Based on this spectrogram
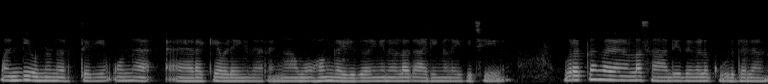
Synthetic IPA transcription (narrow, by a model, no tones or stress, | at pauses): ʋɐɳɖio̞nːɨnirt̪ːɐkijumʔo̞nːɨeɽɐkːɨeʋiɽeeŋɡilɐrɐŋːaːmoːɦɐmkɐɻuɣɐiŋːɐnejuɭːɐkaːɾjɐŋːɐɭe̞ːkːɨt͡ɕe̞̰jːṵɐ̰m | urɐkːɐmʋɐɾaːnuɭːɐsaːd̪ʱjɐðɐɣɐɭkuːɽuðɐlaːɳɨ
